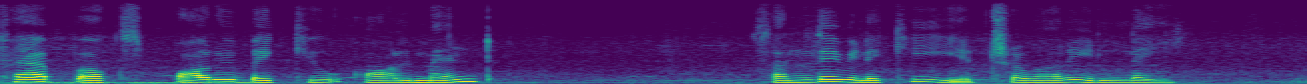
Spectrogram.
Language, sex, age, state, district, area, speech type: Tamil, female, 30-45, Tamil Nadu, Mayiladuthurai, urban, read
